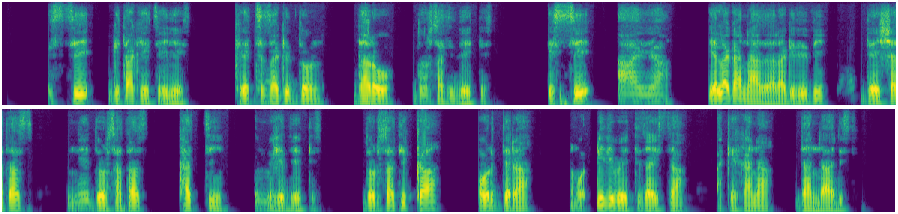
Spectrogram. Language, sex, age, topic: Gamo, male, 18-24, agriculture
